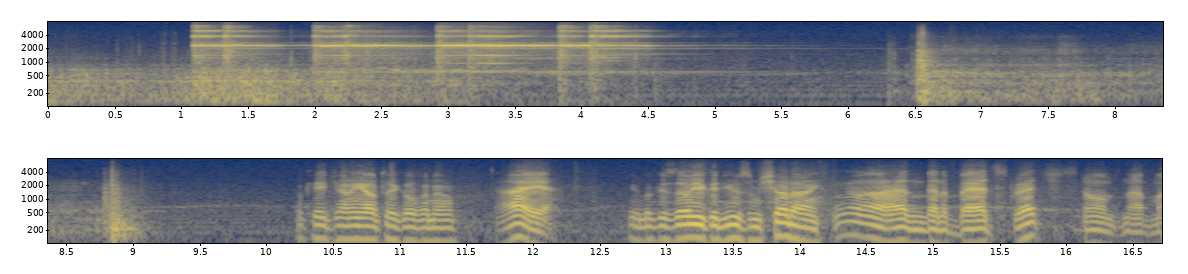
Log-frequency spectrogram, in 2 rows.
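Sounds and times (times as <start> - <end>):
ship's bell striking the hour: 1.1 - 6.6
speech: 10.4 - 16.7.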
